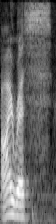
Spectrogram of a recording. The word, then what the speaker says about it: Iris: Note that iris ends with an S sound, not a Z. Iris.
